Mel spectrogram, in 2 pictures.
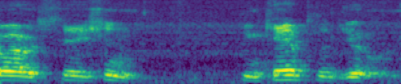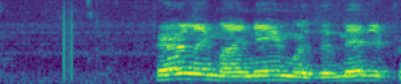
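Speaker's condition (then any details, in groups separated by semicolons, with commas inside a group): ALS; expects swallowing and breathing trouble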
